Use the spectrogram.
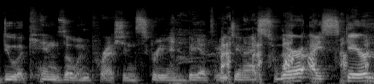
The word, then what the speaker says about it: Beatrice: back on that pronunciation I keep hearing you pronounce it as Beatrice I swear whenever I first started I pronounced it that way ever since I heard kinzo pronounce it as be a tha I cannot pronounce another way I pronounce it that way when I'm trying to be over-the-top when I when I hear Beatrice I think what to twist and it just ruins it for me Oh oh my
